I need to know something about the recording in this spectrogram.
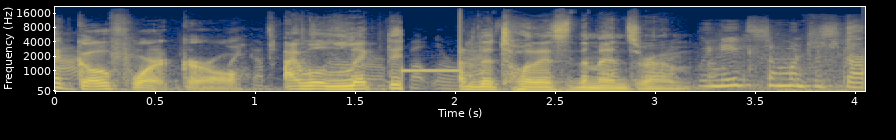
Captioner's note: beep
